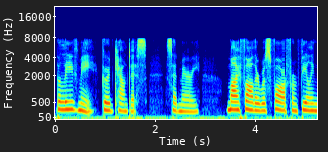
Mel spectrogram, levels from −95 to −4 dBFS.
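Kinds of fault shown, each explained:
Concealed Bluetooth headset packet loss: audio packets between headset and phone went missing, and the receiver filled each gap by repeating the closest-matching recent stretch of waveform instead of leaving silence. Here it happens three times, at 1.54 s for 30 ms, 2.64 s for 45 ms and 4.54 s for 52.5 ms. Each gap is heard as a brief buzzy, held tone at full level, with a slight warble as real sound resumes through the wideband mSBC link.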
